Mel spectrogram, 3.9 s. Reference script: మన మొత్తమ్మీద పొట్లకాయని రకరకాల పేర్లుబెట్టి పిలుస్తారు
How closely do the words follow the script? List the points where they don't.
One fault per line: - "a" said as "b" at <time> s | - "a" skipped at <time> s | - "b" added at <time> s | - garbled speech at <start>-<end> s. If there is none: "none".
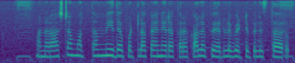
- "రాష్ట్రం" added at 0.6 s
